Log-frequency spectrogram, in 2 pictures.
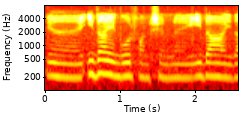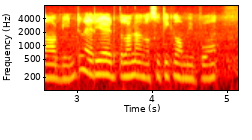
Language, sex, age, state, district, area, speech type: Tamil, female, 30-45, Tamil Nadu, Viluppuram, rural, spontaneous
